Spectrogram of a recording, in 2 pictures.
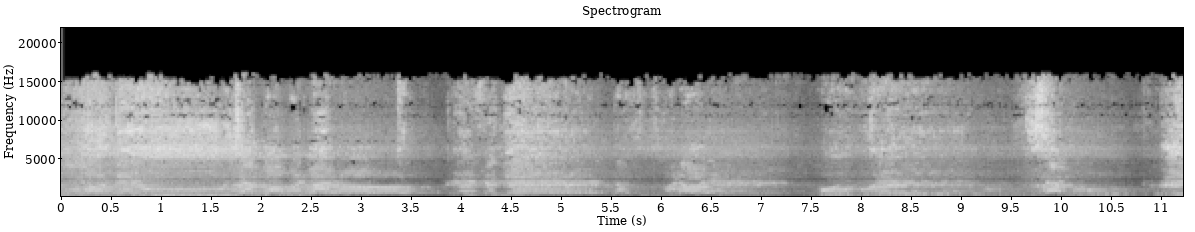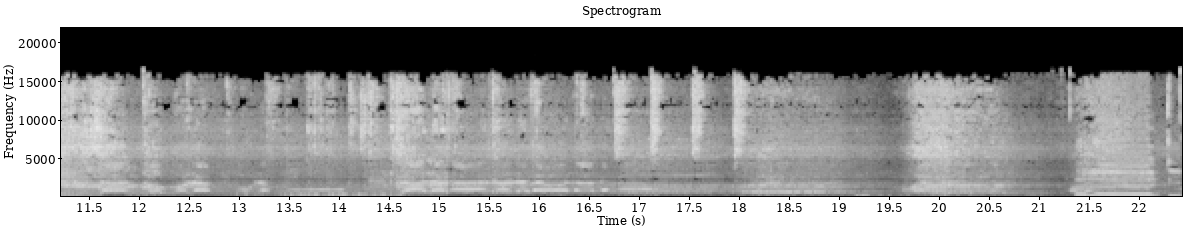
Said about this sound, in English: And here's some little singing from the metro station after the game.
